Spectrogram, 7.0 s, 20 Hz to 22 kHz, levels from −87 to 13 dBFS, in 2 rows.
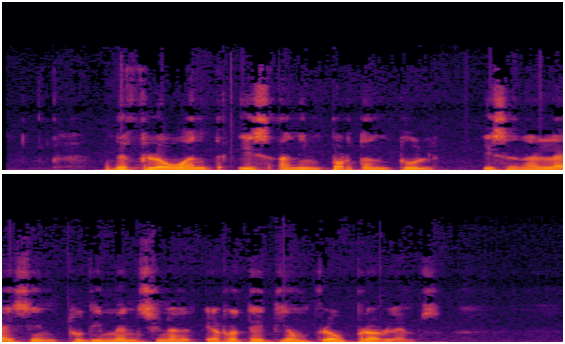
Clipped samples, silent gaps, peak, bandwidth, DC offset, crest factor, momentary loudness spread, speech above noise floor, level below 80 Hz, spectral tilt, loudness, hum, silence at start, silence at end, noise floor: under 0.1%; none; -2 dBFS; 15 kHz; under 0.1%; 16 dB; 8 LU; 37 dB; -30 dBFS; -6 dB/octave; -18 LUFS; none; 0.3 s; 0.8 s; -54 dBFS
